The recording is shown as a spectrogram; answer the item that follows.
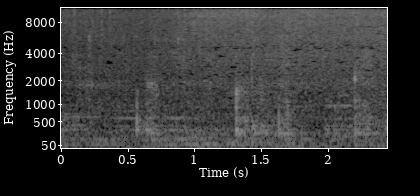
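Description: A wooden spoon stirring frying onions in a metal pot: a few soft scrapes over a low, quiet frying sound.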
